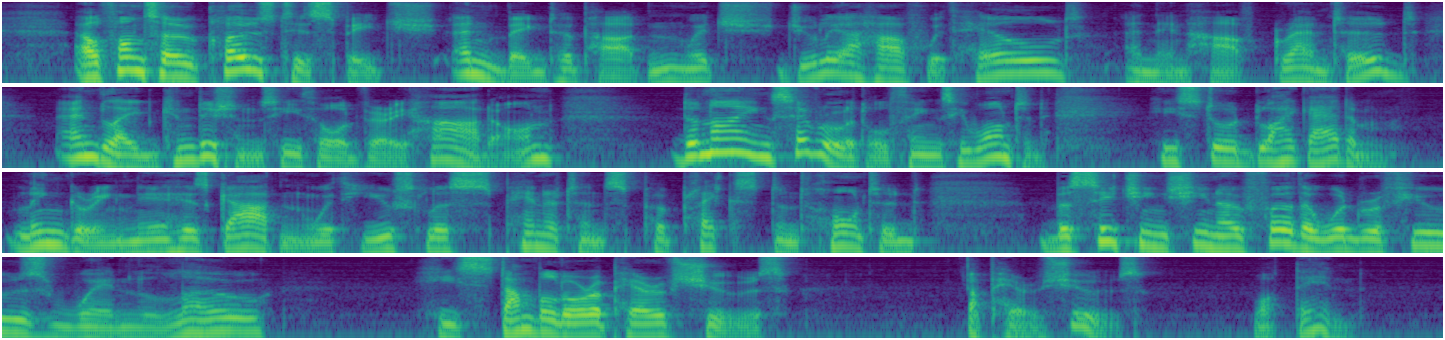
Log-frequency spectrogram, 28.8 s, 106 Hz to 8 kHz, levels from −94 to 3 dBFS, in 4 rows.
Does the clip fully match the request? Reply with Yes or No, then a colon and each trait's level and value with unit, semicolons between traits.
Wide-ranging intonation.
Yes: wide, 6.3 semitones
